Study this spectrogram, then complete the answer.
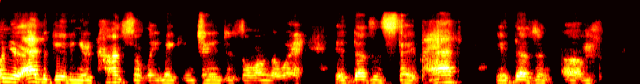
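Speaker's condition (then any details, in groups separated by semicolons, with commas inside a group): Cerebral palsy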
